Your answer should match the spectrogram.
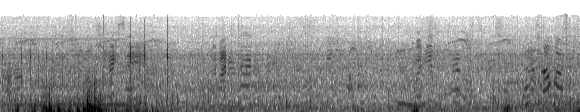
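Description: Faint voices and shouts, with a cluster of loud low thuds in the first two seconds.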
